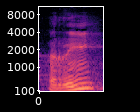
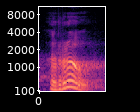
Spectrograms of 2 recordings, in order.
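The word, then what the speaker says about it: ऋ: found so for example this sound is pronounced in some region as re and also transliterated by writing ri whereas in some other region the same sound is pronounced as rho and also transliterated as r u the original sanskrit pronunciation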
